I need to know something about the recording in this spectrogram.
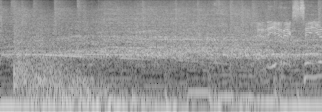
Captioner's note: fireworks; crowd cheers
